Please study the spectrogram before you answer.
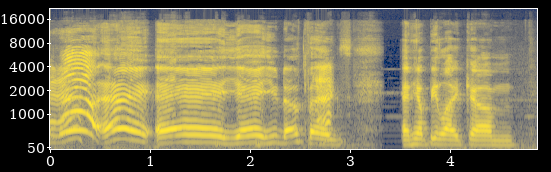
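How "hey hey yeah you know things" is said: giggling, much higher and louder. Voicing a character seeing off a traveler, giggling. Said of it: "He kind of he kind of giggles like".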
